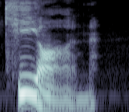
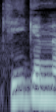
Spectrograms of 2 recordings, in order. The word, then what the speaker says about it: Keoghan: The pronunciation I'm seeing is Barry Keoghan, not Keegan or Colgan. Keoghan.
